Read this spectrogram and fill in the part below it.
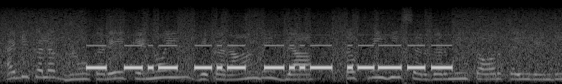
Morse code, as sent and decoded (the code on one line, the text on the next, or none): - -.- -.- -..- .----
TKKX1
